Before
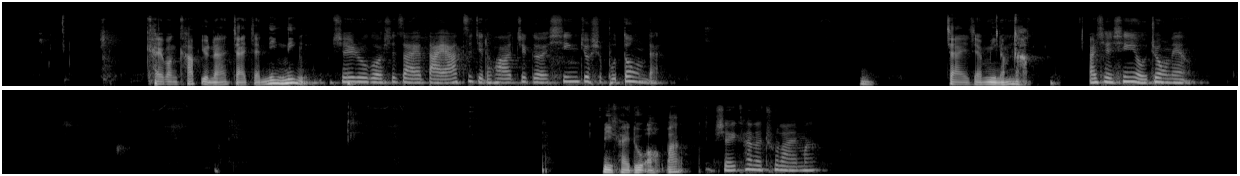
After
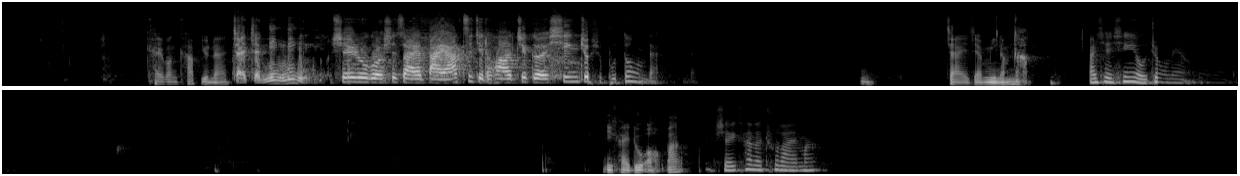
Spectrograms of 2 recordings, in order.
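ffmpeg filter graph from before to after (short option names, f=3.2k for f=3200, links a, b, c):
-filter_complex "[0:a]asettb=1/sr,asplit=3[a][b][c];[a]atrim=end=2.304[d];[b]atrim=start=2.3:end=5.86,asetpts=PTS-STARTPTS,afade=t=in:d=0.004:c=qsin,afade=t=out:st=3.556:d=0.004:c=qsin,asplit=2[e][f];[f]highpass=f=720:p=1,volume=24dB,asoftclip=type=tanh:threshold=-10.5dB[g];[e][g]amix=inputs=2:normalize=0,lowpass=f=5.7k:p=1,volume=-6dB,acontrast=58,highpass=f=320:w=0.5412,highpass=f=320:w=1.3066[h];[c]atrim=start=5.856[i];[d][h]acrossfade=d=0.004:c1=hsin:c2=qsin[j];[j][i]acrossfade=d=0.004:c1=qsin:c2=hsin,asettb=1/sr,asplit=3[k][l][m];[k]atrim=end=6.404[n];[l]atrim=start=6.4:end=8.65,asetpts=PTS-STARTPTS,afade=t=in:d=0.004:c=qsin,afade=t=out:st=2.246:d=0.004:c=qsin,highpass=210,aecho=1:1:412:0.0944,atrim=end_sample=99225[o];[m]atrim=start=8.646[p];[n][o]acrossfade=d=0.004:c1=hsin:c2=qsin[q];[q][p]acrossfade=d=0.004:c1=qsin:c2=hsin,asettb=1/sr,asplit=3[r][s][t];[r]atrim=end=11.554[u];[s]atrim=start=11.55:end=18.42,asetpts=PTS-STARTPTS,afade=t=in:d=0.004:c=qsin,afade=t=out:st=6.866:d=0.004:c=qsin,highshelf=f=5.2k:g=-12,acompressor=threshold=-41dB:ratio=5:attack=3.2:release=140:knee=1:detection=peak,aecho=1:1:423|846:0.106|0.0201,atrim=end_sample=302967[v];[t]atrim=start=18.416[w];[u][v]acrossfade=d=0.004:c1=hsin:c2=qsin[x];[x][w]acrossfade=d=0.004:c1=qsin:c2=hsin,highpass=170,highshelf=f=2.6k:g=-11,dynaudnorm=f=280:g=17:m=6dB,volume=-5dB"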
